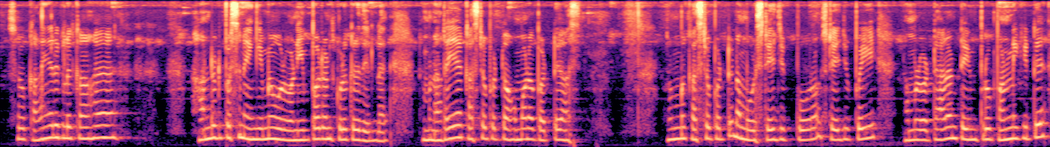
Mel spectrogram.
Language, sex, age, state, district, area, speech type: Tamil, female, 30-45, Tamil Nadu, Mayiladuthurai, rural, spontaneous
